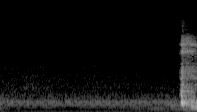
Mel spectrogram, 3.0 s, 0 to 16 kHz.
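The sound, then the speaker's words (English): One sharp, loud cough bursts out near the end after a stretch of quiet low hum, with no talking. “I'll be 1,000 feet above Earth and cough.”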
